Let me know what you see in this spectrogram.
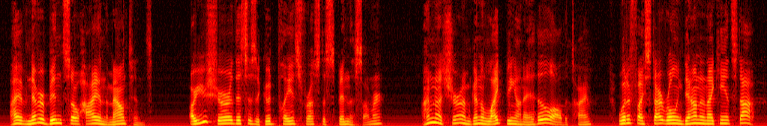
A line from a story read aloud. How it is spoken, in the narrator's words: Sammy sighed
